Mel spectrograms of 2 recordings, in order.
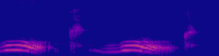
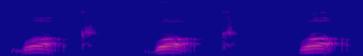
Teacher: the main difference here is that the O is longer in British English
